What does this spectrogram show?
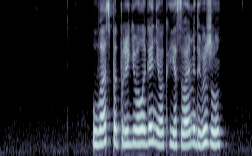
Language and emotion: Russian, positive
